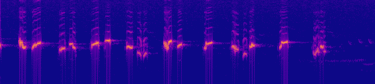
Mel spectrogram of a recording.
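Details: Adult sooty-headed bulbul kept caged in Indonesia, set out in the morning dew and sun to get it singing: a lively run of short bubbly whistled phrases, rising and falling, about a dozen notes in under four seconds, clear background.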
